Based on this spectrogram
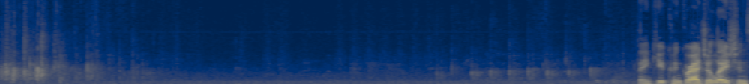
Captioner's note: applause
